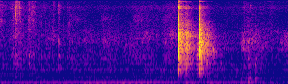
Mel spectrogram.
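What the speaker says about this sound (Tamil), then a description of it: "இப்போ நான் எல்லாத்தையும் sayur எல்லாத்தையும் வெஜிடபிள் எல்லாத்தையும் மிக்ஸ் பண்ண போகிறேன்" Chopped vegetables such as spring onion, carrot and coriander being tossed together in a bowl for crispy vegetable fritters, with a faint low hum throughout and a few sharp clinks and scrapes near the end.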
